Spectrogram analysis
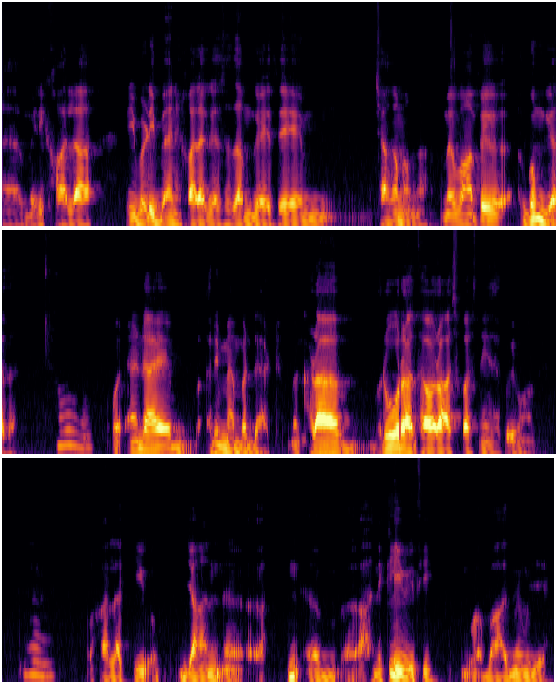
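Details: Adult man with developmental stuttering (stammering) that began in childhood.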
